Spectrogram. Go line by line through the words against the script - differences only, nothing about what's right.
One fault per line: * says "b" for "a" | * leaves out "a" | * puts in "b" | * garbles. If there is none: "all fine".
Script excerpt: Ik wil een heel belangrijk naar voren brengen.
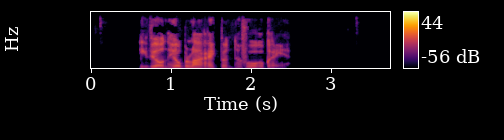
* puts in "punt"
